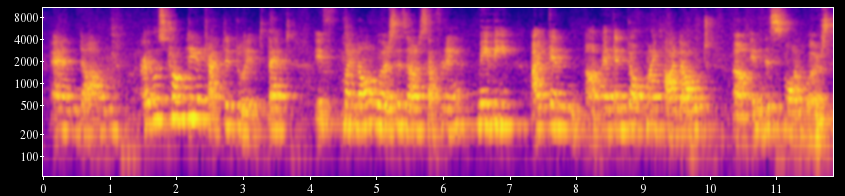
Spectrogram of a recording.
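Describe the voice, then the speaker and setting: A middle-aged Indian woman with a Punjabi-tinged English accent addresses a gathering at a poetry reading. Her voice sits a little high and comes with many pauses and fillers. It is heard from a distance in a very echoey hall. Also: slight background noise. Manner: halting, many fillers, mixes in Hindi. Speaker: haiku poet giving a reading. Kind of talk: speech at a public reading. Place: club function hall. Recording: echoey hall, mic far off.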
